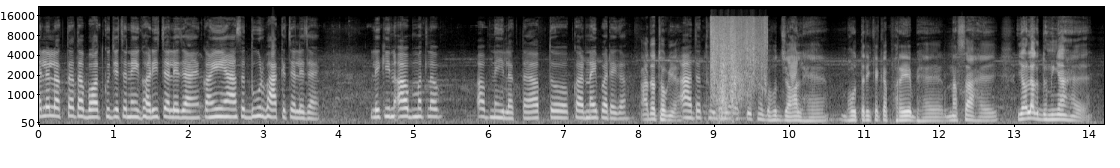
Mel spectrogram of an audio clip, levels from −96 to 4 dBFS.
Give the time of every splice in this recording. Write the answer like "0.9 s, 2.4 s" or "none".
9.3 s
